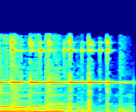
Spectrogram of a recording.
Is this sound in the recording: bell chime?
yes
